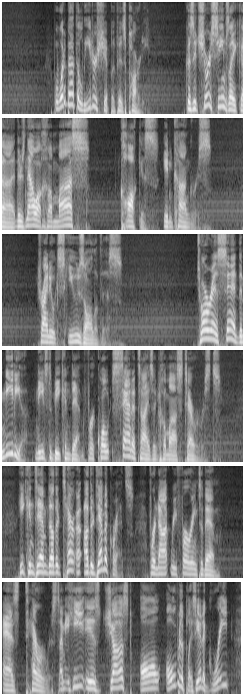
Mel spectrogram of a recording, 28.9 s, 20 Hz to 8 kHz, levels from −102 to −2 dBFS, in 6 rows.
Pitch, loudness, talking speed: 130 Hz, -17 LUFS, 135 wpm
